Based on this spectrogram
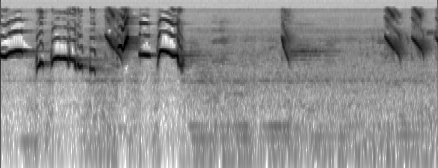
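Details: Oriental magpie-robin singing, played as a lure to prompt untrained birds to sing: a loud run of sweet whistled and slurred notes for two seconds, then softer scattered upsweeping notes over a low rumbling background.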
